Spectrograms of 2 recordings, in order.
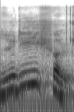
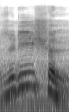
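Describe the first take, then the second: No difference in how they are said.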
